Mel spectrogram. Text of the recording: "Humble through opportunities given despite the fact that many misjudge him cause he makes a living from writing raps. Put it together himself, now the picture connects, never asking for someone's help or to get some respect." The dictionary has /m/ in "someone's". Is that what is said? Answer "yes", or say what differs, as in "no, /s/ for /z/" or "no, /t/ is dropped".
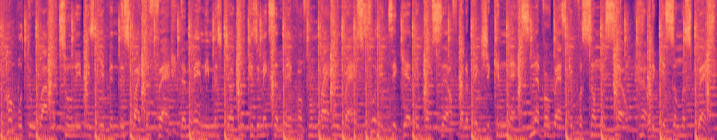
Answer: yes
